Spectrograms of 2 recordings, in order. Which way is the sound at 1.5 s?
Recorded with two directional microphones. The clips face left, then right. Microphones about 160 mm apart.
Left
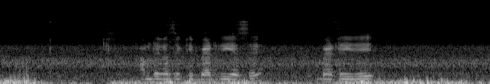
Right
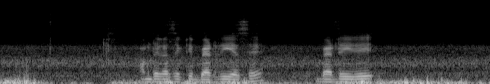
55° right (ahead or behind).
